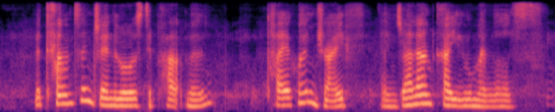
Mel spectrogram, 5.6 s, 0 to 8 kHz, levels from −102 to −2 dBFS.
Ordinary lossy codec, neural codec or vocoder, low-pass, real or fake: none; codec, 24 kHz, 1.5 kbps, HILCodec; 7.2 kHz; fake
